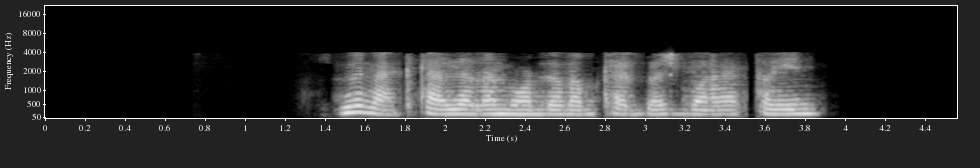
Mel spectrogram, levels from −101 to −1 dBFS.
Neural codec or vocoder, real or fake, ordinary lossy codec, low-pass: codec, 24 kHz, 0.9 kbps, WavTokenizer, medium music audio release; fake; AAC, 16 kbps; 7.2 kHz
